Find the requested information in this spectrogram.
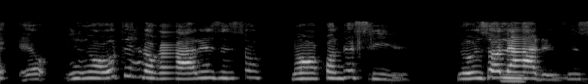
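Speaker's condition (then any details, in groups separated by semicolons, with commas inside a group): Cerebral palsy; birth brain injury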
